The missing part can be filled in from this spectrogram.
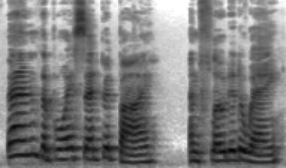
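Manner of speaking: gentle storybook read-aloud; picture-book narration for a class; reading to children. A narrator's reading.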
